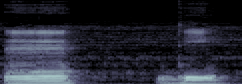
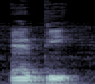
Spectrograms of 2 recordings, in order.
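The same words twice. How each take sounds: First: A pause separates the two syllables. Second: The syllables run together as one word. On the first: The speaker calls it wrong. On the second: The speaker calls it right. "read as as one uh, as one word"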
